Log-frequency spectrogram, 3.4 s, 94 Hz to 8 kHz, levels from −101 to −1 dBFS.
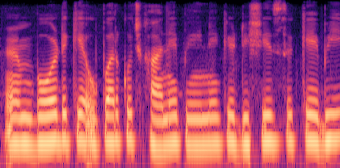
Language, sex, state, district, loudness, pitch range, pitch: Hindi, female, Haryana, Rohtak, -16 LUFS, 180-190 Hz, 185 Hz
